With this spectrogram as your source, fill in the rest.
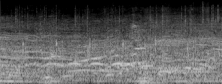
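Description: A crowd at a school Olympic games opening ceremony applauds as young athletes enter. Dense, steady clapping and crowd noise continue throughout, with a voice speaking over it.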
